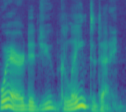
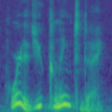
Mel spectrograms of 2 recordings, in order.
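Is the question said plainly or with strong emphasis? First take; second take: plainly; strong emphasis. First: It is read plainly without special emphasis. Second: It is said with strong, excited emphasis.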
